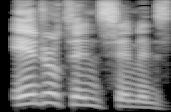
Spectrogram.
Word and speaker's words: Andrelton: Anderson, uh, um, eh, um, Andrelton Simmons does not.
